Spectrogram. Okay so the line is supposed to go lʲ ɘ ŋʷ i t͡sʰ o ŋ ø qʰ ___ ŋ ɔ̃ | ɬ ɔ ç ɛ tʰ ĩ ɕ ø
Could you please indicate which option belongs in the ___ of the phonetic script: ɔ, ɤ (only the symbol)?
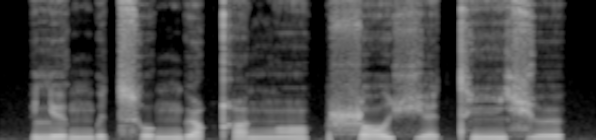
ɤ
